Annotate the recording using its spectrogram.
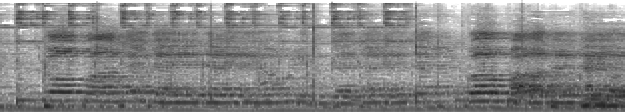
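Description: Devotional chant sung to music, with long held notes; a louder phrase begins about five seconds in.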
